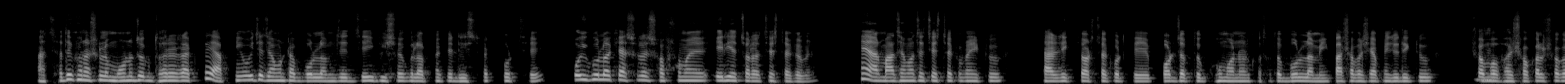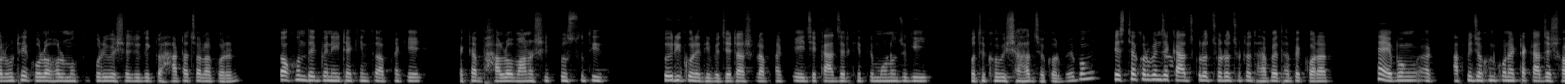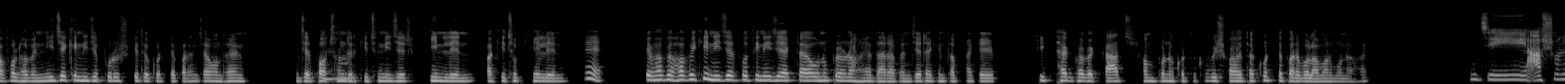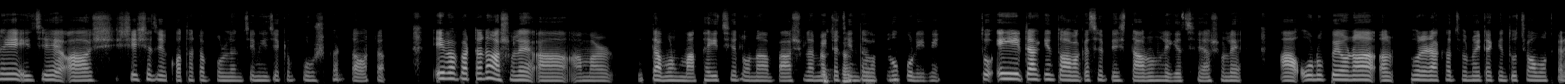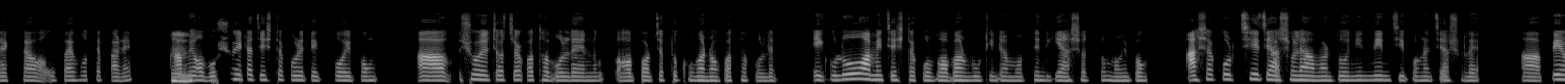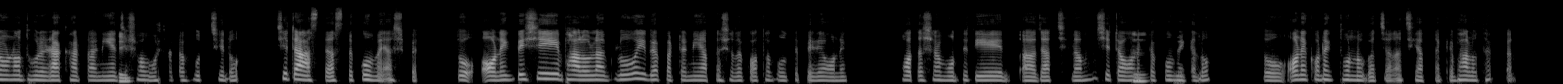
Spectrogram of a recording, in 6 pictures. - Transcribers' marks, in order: none
- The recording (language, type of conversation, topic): Bengali, advice, প্রতিদিন সহজভাবে প্রেরণা জাগিয়ে রাখার জন্য কী কী দৈনন্দিন অভ্যাস গড়ে তুলতে পারি?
